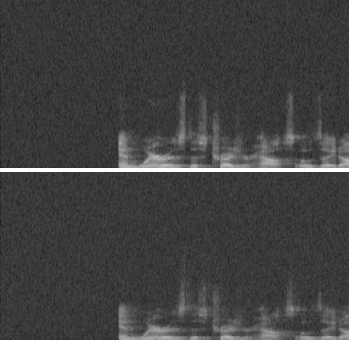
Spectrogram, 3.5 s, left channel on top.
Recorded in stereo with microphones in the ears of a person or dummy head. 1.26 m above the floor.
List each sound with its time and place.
1.2 s a man speaking: 35° left (ahead or behind), 0.7 m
